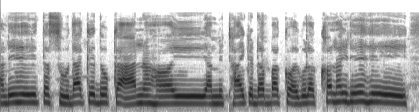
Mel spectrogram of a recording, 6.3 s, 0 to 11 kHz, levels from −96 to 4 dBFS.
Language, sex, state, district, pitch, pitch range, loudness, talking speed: Bajjika, male, Bihar, Vaishali, 185 Hz, 175-200 Hz, -16 LUFS, 135 wpm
